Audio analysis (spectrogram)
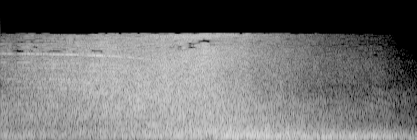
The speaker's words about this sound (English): I'm kind of talking to you guys while I was finishing a couple miles on the treadmill, so if you hear that noise, that's what it is.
